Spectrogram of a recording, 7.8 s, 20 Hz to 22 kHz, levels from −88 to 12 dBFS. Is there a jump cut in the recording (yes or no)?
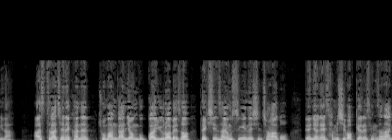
no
